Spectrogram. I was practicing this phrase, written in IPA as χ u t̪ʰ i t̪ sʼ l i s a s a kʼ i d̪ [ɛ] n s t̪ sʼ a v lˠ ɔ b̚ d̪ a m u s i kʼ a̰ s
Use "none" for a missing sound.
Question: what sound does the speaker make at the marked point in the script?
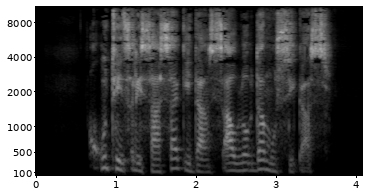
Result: a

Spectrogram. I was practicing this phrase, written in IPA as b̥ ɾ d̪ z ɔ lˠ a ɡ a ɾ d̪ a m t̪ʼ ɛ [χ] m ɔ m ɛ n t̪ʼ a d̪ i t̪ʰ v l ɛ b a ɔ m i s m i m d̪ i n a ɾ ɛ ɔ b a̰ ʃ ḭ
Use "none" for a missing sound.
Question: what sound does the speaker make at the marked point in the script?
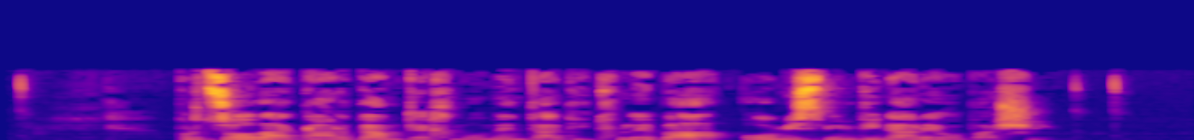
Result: χ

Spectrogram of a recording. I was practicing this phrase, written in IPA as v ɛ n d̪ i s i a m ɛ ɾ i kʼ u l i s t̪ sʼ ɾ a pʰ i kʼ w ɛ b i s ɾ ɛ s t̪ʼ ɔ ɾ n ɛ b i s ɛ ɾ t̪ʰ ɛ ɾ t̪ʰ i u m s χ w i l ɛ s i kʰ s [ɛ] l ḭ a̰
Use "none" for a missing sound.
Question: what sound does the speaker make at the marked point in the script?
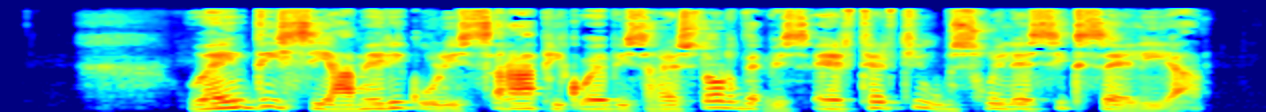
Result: ɛ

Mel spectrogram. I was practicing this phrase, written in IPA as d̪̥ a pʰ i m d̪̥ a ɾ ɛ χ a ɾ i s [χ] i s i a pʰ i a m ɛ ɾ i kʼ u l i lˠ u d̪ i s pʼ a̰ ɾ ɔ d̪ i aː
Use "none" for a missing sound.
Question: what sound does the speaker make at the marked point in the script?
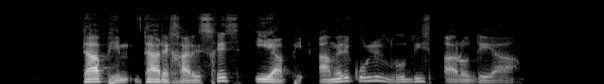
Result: χ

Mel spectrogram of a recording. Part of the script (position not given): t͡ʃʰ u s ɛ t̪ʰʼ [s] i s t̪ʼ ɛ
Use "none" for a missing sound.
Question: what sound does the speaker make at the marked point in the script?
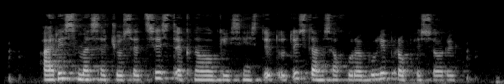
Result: s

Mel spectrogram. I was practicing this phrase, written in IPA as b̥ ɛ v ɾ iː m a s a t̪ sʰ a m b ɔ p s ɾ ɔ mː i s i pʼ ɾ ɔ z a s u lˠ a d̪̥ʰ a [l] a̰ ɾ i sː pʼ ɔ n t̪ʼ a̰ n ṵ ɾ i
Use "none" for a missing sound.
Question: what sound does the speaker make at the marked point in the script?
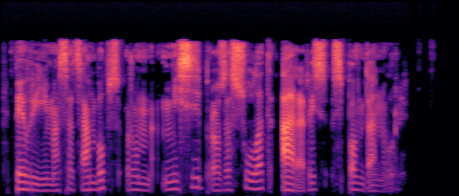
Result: ɾ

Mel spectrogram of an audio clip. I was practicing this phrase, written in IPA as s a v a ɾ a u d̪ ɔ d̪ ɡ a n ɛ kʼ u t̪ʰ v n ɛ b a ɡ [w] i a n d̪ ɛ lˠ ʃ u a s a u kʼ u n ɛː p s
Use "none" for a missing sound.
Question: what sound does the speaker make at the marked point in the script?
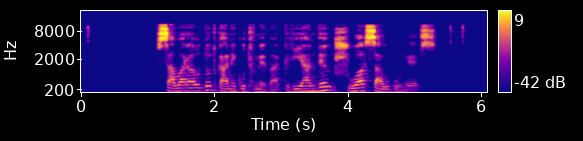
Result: v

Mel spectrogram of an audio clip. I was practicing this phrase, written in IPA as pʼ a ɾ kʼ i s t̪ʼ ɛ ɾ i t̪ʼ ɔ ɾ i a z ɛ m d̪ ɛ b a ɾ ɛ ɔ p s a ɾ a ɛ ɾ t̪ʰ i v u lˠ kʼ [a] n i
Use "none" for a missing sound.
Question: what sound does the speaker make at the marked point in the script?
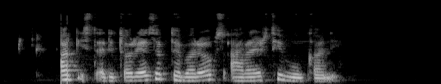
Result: a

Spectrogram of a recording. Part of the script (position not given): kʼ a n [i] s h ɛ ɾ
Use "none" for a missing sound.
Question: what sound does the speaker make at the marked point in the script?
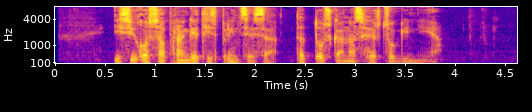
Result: a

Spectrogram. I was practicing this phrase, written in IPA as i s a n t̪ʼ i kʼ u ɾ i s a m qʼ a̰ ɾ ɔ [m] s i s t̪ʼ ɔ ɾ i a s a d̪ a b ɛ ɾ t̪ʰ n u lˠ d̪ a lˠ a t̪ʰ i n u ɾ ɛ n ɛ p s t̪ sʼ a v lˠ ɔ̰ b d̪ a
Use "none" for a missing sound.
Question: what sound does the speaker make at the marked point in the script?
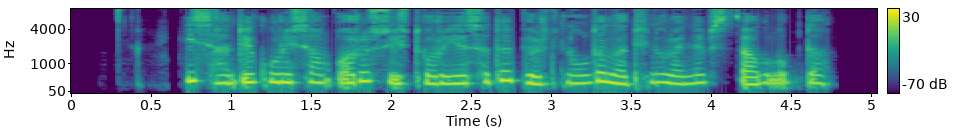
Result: none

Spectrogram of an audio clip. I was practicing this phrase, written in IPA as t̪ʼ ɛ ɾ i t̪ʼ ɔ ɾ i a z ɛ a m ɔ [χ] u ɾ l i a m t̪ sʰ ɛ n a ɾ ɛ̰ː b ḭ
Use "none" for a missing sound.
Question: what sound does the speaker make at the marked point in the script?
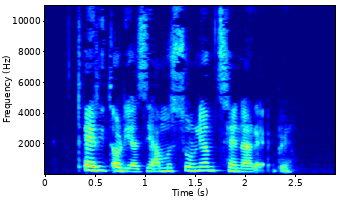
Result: s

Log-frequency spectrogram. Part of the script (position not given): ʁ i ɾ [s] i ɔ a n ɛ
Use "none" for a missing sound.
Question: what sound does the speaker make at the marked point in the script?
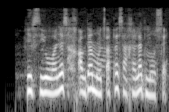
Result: s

